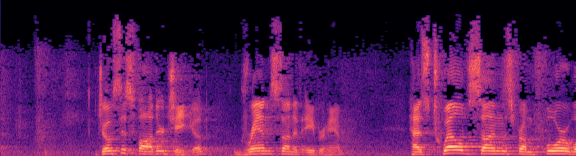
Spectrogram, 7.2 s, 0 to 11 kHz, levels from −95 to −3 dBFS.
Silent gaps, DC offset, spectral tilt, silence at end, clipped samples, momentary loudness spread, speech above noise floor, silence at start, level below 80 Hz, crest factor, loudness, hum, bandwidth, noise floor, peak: none; under 0.1%; -3 dB/octave; 0 s; under 0.1%; 21 LU; 26 dB; 0 s; -58 dBFS; 20 dB; -23 LUFS; none; 10.5 kHz; -50 dBFS; -6 dBFS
